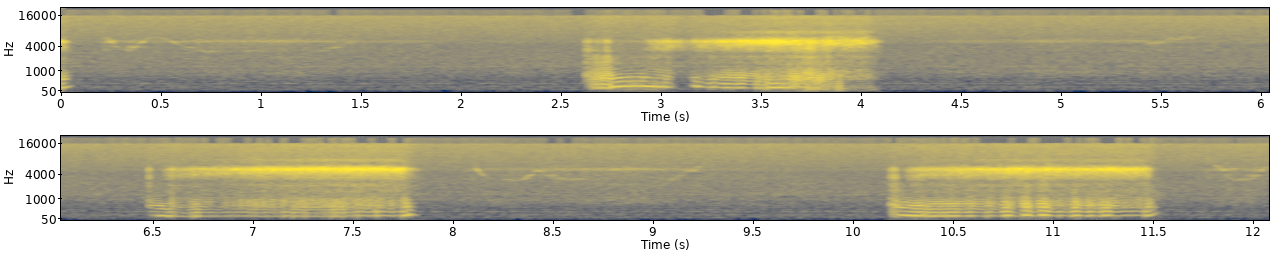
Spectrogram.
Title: Snoring Bulldog Puppy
